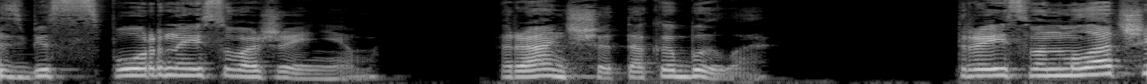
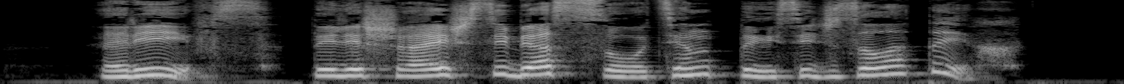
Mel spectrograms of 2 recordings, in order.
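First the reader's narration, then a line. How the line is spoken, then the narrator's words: Insinuating, silky dragon voice. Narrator (Russian): вкрадчиво произнес дракон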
